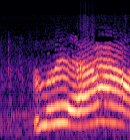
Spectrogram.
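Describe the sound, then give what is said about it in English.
A cat gives one long, loud meow that starts partway in, rises in pitch, then holds a steady, wavering tone to the end. “this is my friend, the cat. Meow.”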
